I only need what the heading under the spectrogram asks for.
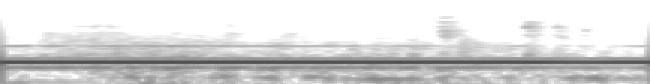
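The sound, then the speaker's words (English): A steady synthesizer tone, a phase-modulated sine wave, hums loudly and continuously throughout, with faint shimmering overtones flickering above it near the end. No voices are heard. “But having phase modulation for a sine wave is pretty nice too.”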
